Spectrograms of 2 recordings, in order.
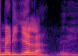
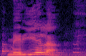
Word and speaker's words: Merillela: se pronuncia tu nombre tal cual merillela Sí así Yo decía me tocó escuchar en alguna entrevista que te hicieron Mariela y yo dije pero es merillela no porque pues tiene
